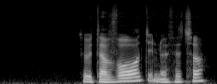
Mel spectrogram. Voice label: "fod", Welsh

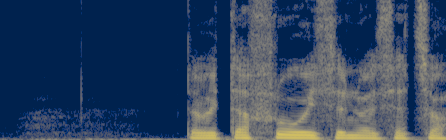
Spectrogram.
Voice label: "ffrwyth", Welsh

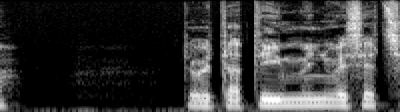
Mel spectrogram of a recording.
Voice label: "dim", Welsh

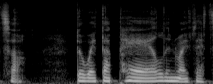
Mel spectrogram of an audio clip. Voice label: "peel", Welsh

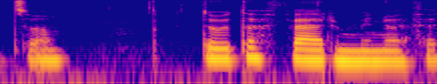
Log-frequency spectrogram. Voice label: "fferm", Welsh

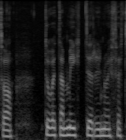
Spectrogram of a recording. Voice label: "meidr", Welsh

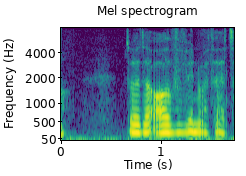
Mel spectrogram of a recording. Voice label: "oddf", Welsh

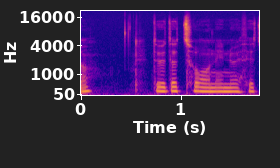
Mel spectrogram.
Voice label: "toon", Welsh

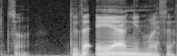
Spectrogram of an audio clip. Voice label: "eang", welsh

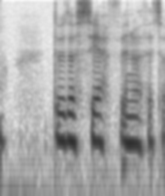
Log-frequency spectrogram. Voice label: "sieff", Welsh

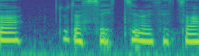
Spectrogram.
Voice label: "sut", Welsh

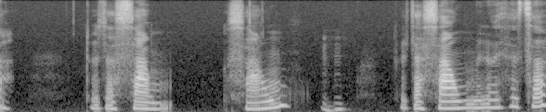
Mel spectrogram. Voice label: "sawm", Welsh

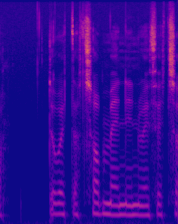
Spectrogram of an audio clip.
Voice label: "tomen", Welsh

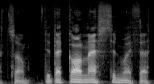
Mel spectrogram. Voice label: "gonest", Welsh

